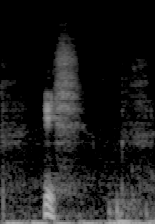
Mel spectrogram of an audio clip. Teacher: it's the voiceless palatal fricative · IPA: ɪç, [ɪç]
